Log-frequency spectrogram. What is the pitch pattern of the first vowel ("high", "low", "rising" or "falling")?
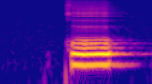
high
